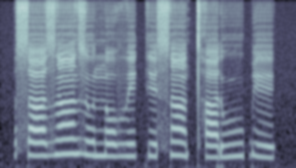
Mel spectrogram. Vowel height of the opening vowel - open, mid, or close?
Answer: open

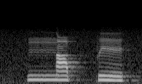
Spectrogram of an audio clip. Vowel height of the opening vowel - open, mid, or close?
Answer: open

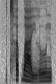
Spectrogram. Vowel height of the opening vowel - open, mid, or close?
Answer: open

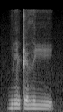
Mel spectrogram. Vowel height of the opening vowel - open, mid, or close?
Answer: close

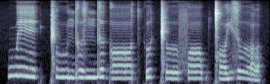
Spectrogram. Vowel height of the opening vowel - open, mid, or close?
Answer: mid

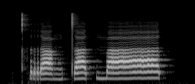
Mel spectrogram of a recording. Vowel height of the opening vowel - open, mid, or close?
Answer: open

